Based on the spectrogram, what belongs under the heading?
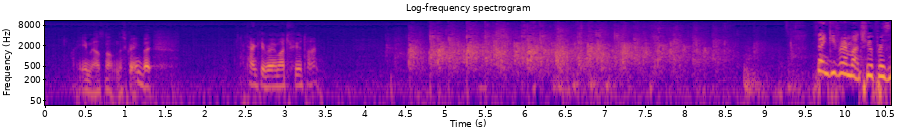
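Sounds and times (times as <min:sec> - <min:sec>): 
speech: 0:00.4 - 0:01.8, 0:02.5 - 0:03.6, 0:09.6 - 0:10.5
audience applause after a presentation: 0:04.2 - 0:09.1.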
